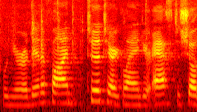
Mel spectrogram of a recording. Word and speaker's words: pituitary: pit U I ter it's not pronounced quite the way it's spelled and so you have to kind of come up with a a way of remembering but pituitary gland and hypothesis the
